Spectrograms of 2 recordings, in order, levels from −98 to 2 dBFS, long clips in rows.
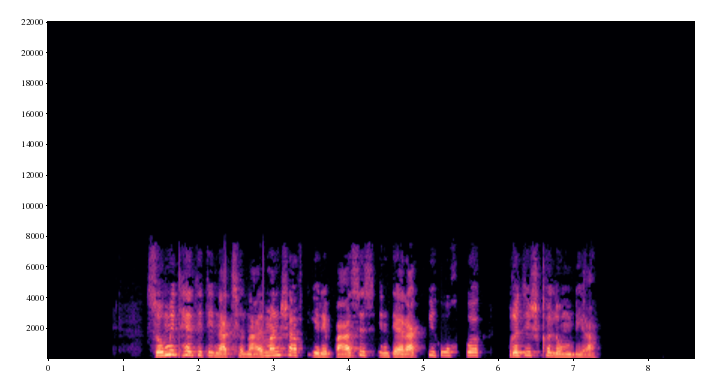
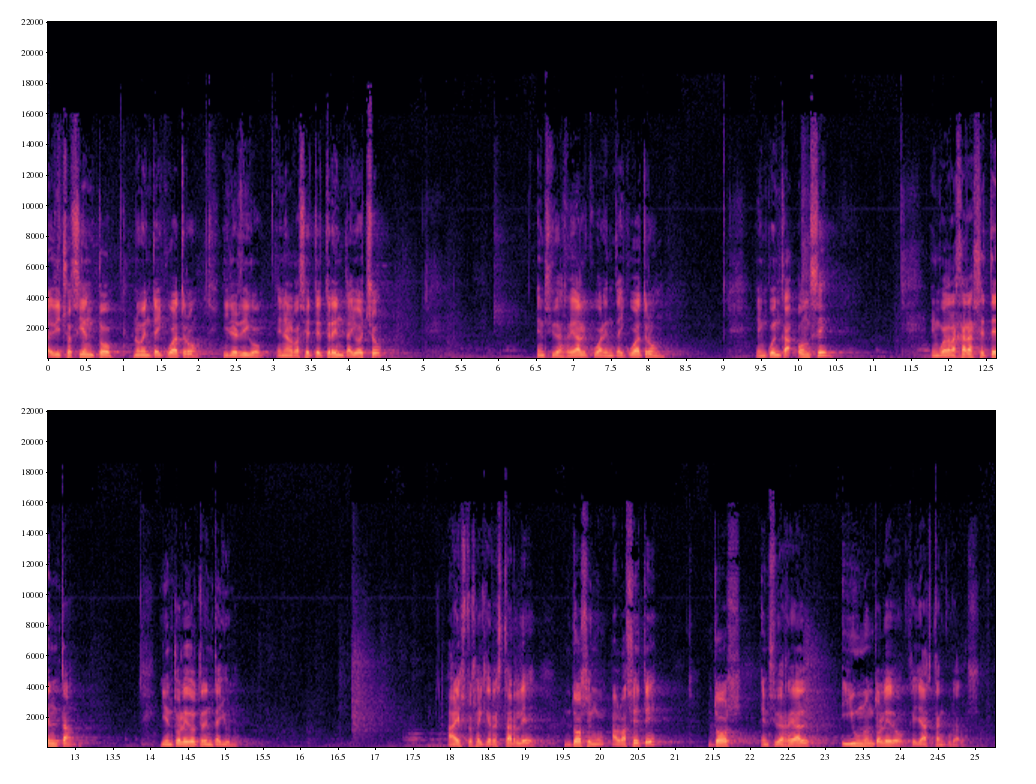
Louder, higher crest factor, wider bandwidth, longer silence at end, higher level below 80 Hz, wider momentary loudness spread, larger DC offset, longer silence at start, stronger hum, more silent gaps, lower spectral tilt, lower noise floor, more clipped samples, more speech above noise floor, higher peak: first, -19 LUFS vs -25 LUFS; about the same, 18 dB vs 20 dB; second, 7.4 kHz vs 16 kHz; first, 1.3 s vs 0.3 s; about the same, -60 dBFS vs -64 dBFS; about the same, 11 LU vs 13 LU; neither; first, 1.4 s vs 0 s; neither; first, 5.49-5.58 s, 5.95-6.14 s vs none; first, -7 dB/octave vs -5.5 dB/octave; first, under -90 dBFS vs -66 dBFS; neither; first, over 72 dB vs 41 dB; first, -2 dBFS vs -8 dBFS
